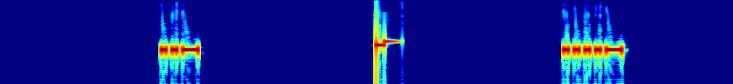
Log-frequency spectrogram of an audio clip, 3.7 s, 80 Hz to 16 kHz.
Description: Morse code, heard as a keyed tone, about 44 wpm, 700 Hz. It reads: U 4
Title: Single Character (Letter:Number:Punctuation:Prosign) Alt 45wpm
